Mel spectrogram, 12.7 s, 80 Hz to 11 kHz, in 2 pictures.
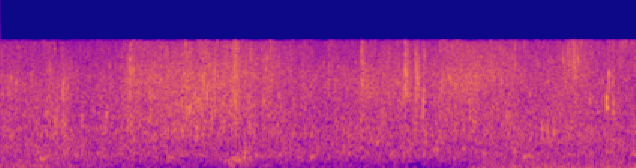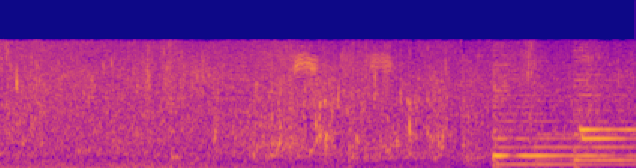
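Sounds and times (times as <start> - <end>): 
thawing river rushing in spring: 0.0 - 12.7
brief tonal call: 11.3 - 12.7.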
